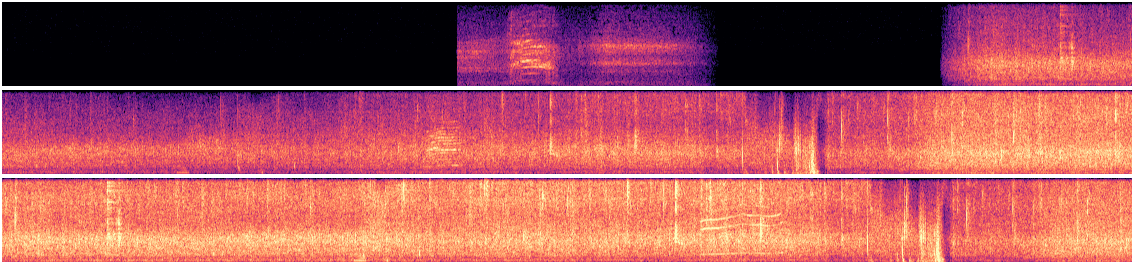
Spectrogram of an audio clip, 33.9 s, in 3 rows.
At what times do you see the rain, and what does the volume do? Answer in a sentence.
You can hear the rain from 9.4 to 33.8 s, getting louder.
